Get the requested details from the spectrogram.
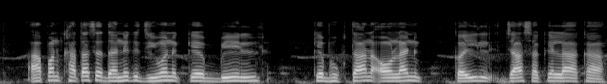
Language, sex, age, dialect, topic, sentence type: Bhojpuri, male, 18-24, Southern / Standard, banking, question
